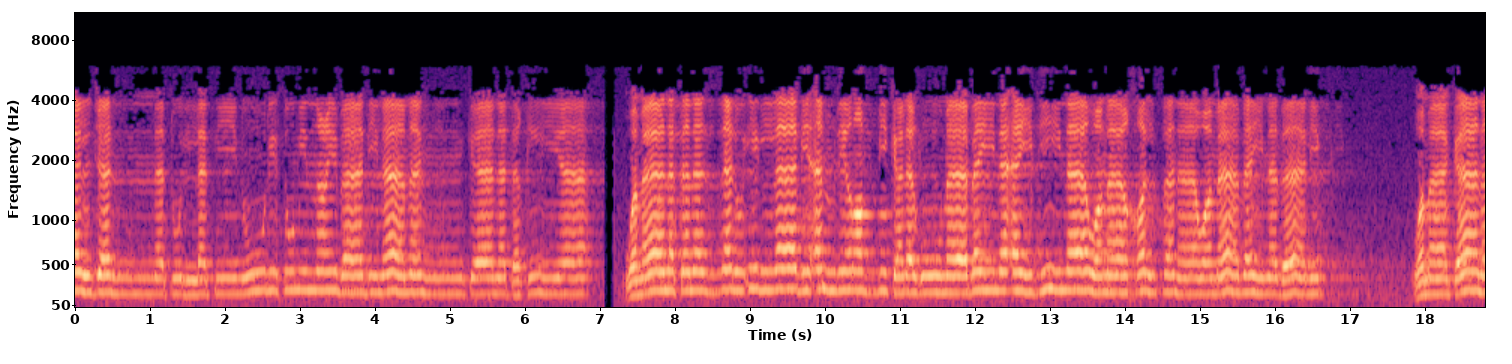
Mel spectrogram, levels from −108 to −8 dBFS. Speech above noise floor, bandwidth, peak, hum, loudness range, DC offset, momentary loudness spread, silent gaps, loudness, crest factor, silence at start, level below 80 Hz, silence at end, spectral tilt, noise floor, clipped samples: 27 dB; 6 kHz; -2 dBFS; none; 5 LU; under 0.1%; 11 LU; 7.10-7.14 s; -21 LUFS; 18 dB; 0 s; -58 dBFS; 0 s; -7.5 dB/octave; -48 dBFS; under 0.1%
